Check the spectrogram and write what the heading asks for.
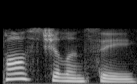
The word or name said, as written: postulancy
